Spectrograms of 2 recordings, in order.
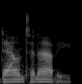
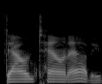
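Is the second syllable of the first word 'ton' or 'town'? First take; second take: ton; town. First: The second syllable sounds like 'ton'. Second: The second syllable sounds like 'town'. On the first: "people pronounce it Downton Abbey" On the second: "that's how you should pronounce it"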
